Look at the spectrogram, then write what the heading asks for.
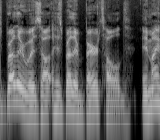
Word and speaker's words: Berthold: His brother was all His brother Berthold, am I pronouncing that correctly? Bert b e r t h o l d?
